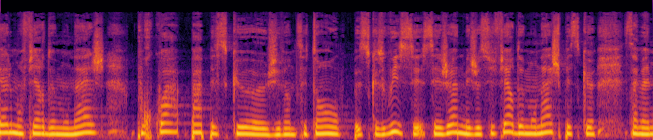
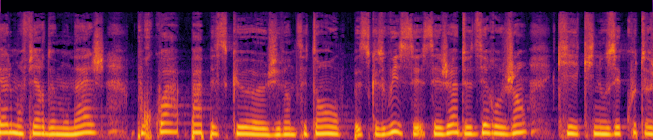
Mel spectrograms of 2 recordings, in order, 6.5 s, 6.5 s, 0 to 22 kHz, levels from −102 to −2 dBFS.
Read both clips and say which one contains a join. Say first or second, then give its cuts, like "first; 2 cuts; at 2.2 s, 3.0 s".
second; 1 cut; at 4.6 s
